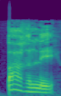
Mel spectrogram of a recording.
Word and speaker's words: parlez: Let's see now for vous, vous parlez, okay? Remember, a Z, when you combine them together, you get the sound E, vous parlez, all right?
